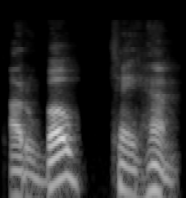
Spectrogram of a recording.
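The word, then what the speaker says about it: אֲרֻבֹּתֵיהֶם: And those are two accents on that last word, arubotehem. Accent on the bow and the hem.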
